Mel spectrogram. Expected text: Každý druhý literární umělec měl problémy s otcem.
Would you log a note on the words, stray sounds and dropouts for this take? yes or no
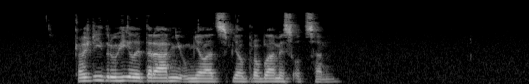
no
